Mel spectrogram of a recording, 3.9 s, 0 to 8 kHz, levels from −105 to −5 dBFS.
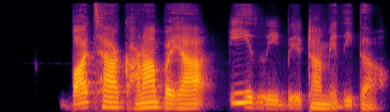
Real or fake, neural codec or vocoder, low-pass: fake; codec, 16 kHz, 0.5 kbps, X-Codec, HuBERT features, trained on LibriSpeech; 7.2 kHz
